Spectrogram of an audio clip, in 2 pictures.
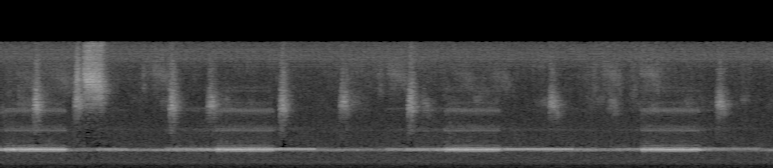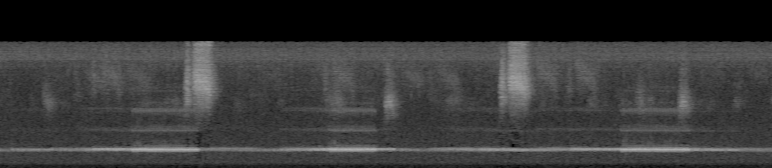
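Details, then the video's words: Night chorus of crickets in Bulgarian grass on a warm summer evening, surround-mic recording; a continuous high-pitched trill swells and fades in bursts of a few seconds, overlaid by sharp high clicks at irregular intervals. "Cricket Sounds - Crickets Chirping at Night"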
